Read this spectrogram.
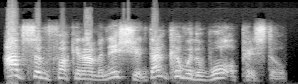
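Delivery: fired up and indignant; angry ranting. Real, not acted. Angry rant at caller.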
